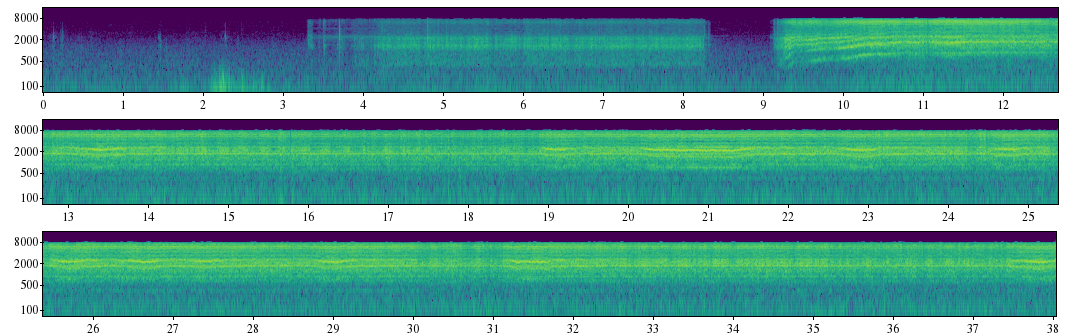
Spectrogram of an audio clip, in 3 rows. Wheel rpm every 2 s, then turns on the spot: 0, 0, 20, 20, 30, 180, 230, 230, 240, 230, 220, 230, 230, 230, 230, 230, 230, 230, 230.
4-8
